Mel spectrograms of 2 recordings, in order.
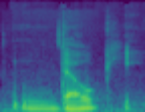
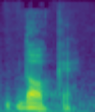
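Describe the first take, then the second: First: The name ends with a final 'ee' vowel. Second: The name ends without a final 'ee' vowel. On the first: This is how an American audience would say it. "or or Doki" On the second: This is the original native form of the name. "this is the pronunciation"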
